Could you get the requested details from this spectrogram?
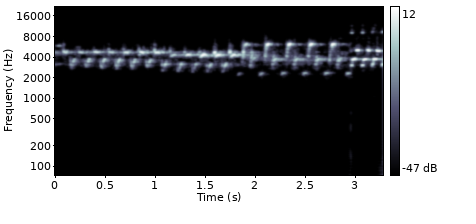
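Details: European goldfinch song made for training, recorded in high quality: a continuous rapid twittering stream of high chirps and trills, growing more buzzy and varied toward the end.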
